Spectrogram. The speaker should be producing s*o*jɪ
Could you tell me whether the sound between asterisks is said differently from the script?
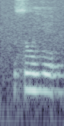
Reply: yes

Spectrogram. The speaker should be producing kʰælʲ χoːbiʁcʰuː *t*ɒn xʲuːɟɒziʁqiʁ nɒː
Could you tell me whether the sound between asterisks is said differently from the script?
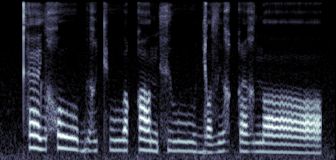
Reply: yes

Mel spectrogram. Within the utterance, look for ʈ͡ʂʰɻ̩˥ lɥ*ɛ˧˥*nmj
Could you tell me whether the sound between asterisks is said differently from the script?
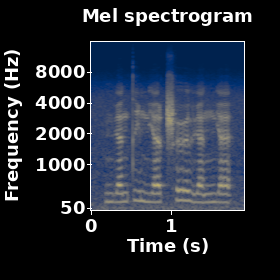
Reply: no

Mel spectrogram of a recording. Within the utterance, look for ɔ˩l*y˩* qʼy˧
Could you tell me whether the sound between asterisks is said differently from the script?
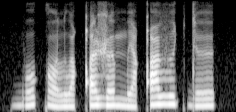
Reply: yes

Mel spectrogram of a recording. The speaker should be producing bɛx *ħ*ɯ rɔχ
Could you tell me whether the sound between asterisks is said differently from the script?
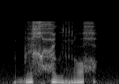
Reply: no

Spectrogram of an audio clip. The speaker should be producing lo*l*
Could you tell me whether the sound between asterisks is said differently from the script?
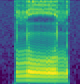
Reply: no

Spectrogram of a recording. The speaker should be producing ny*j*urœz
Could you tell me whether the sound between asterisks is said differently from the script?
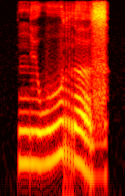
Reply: yes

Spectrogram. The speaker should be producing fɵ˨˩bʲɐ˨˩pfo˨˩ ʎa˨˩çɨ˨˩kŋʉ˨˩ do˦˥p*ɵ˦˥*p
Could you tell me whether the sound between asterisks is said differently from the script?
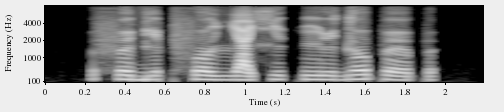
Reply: yes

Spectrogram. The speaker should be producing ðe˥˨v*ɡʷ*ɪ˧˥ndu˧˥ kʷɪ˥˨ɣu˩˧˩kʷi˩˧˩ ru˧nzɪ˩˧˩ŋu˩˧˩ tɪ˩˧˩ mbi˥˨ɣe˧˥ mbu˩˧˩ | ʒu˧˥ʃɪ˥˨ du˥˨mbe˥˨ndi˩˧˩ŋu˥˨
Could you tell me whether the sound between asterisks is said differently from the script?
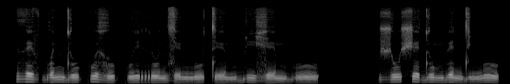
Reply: no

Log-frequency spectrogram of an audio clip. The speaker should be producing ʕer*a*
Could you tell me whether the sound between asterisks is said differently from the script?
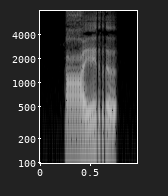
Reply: yes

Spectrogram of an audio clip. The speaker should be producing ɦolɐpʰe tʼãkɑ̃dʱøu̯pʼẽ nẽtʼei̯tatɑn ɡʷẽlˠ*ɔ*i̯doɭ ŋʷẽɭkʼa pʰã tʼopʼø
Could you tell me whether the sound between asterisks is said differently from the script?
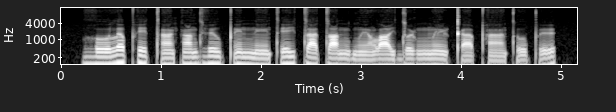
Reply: yes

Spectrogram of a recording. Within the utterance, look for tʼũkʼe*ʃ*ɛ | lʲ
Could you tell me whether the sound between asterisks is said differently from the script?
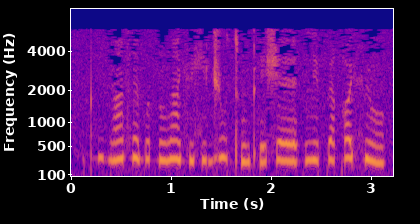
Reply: no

